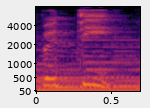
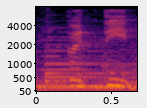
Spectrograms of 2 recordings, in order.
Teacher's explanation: in the masculine singular form we will not pronounce the consonant T at the end. It will remain silent.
